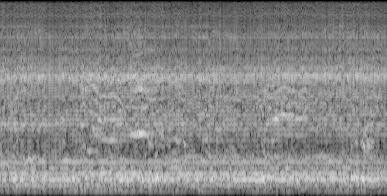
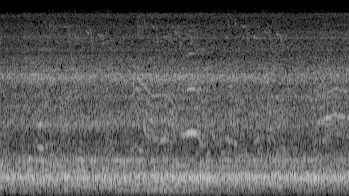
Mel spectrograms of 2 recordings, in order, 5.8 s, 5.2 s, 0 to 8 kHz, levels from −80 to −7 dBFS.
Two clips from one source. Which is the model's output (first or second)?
first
